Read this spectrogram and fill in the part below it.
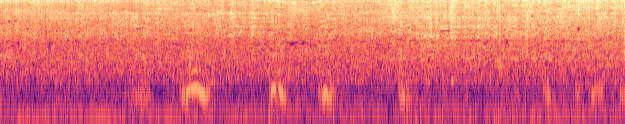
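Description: Geese give soft, low calls.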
